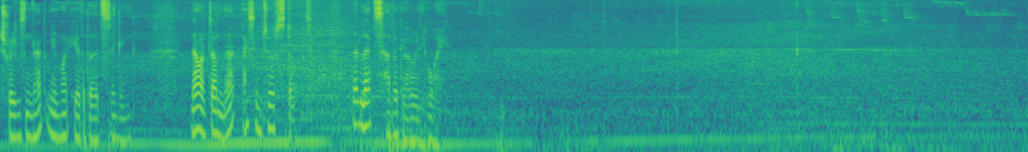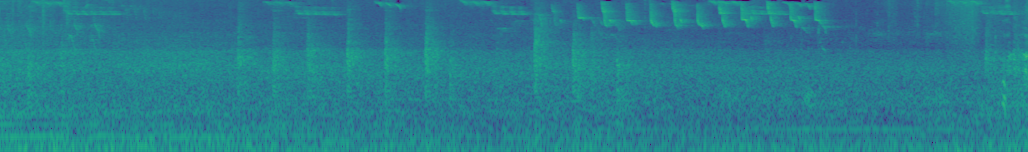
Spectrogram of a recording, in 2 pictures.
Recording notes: does an outside broadcast from the woods and parks he has visited this week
